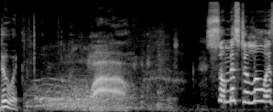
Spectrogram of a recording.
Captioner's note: audience exclaiming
